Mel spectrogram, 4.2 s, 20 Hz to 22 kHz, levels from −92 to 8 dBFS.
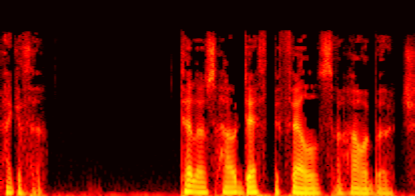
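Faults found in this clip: Lost LE Audio frames, 0.86–1.00 s: speech smears into noisy, rough texture, about 120 ms missing across 140 ms, longest gap roughly 70 ms. 3.32–3.36 s: brief 40 ms smear. LC3 concealment repeating last spectrum with random signs over Bluetooth LE link dropouts.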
